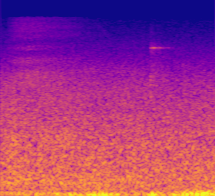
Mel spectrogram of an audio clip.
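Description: Steady rushing of a river running high.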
